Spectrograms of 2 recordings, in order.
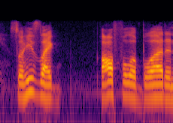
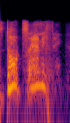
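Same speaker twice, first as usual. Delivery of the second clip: high, hushed acted aside; mock hushed warning; 7 semitones higher, 6 dB quieter, faster than usual. Billy secretly warning his friends, in a mock hush. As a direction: hush them, soft and high.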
